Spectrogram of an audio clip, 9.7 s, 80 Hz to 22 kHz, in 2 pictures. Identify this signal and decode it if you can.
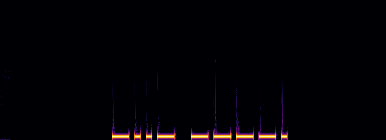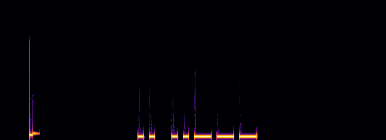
Morse code, heard as a keyed tone, about 17 wpm, 700 Hz. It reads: X 9 I 2
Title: Single-Letter Single-Number 17wpm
